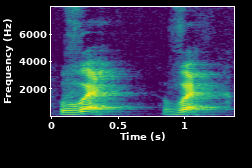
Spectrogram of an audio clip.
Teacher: होठ आपस में टकराने की कोशिश करते हैं लेकिन टकराते नहीं है, कहने का मतलब स्पर्श नहीं करते हैं।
